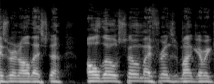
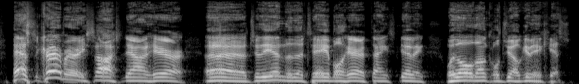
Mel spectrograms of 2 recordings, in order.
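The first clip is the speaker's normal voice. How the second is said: put-on slurred speech; 2 semitones higher, 3 dB louder than usual. Mocking a speech by imitating Uncle Joe at Thanksgiving: imitating Uncle Joe slurring. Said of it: "Kind of slurring a little bit there".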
